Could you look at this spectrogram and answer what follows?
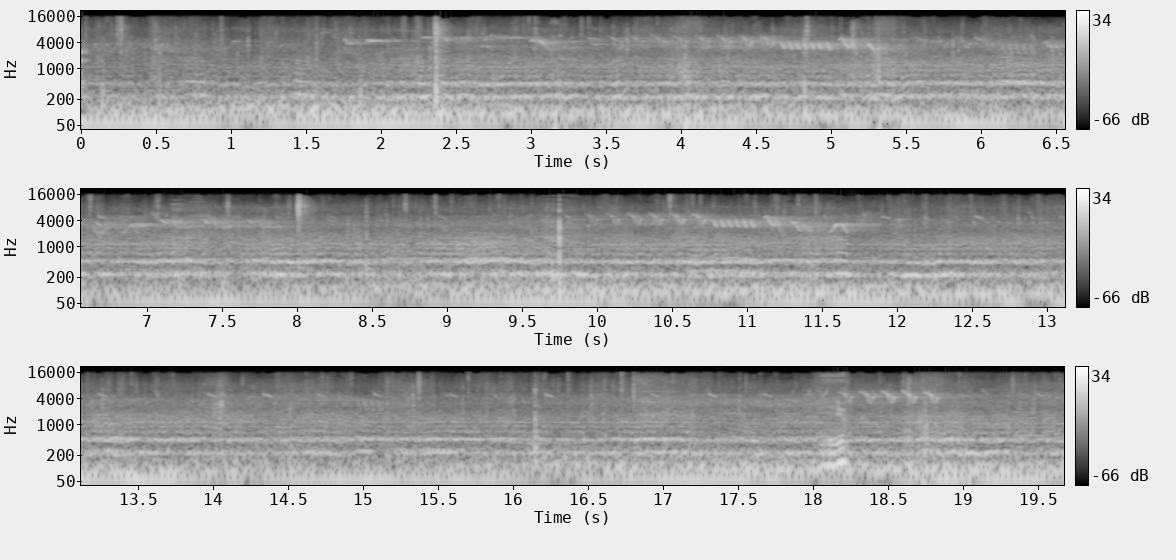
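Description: Bees buzz continuously around a beehive in the video game Force of Nature, a dense steady drone of insect hum with occasional faint clicks throughout.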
